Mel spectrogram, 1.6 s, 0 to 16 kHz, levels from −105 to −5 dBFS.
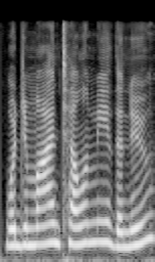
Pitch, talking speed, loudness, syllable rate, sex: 255 Hz, 270 wpm, -14 LUFS, 5.5 syllables/s, female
